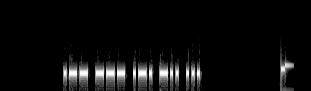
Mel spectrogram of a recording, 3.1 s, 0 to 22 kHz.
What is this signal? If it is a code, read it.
Morse code, heard as a keyed tone, about 46 wpm, 700 Hz. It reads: WORDS
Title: Sentences from Top 1000 Words - Review Part 6 - New Word Drill - 45wpm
